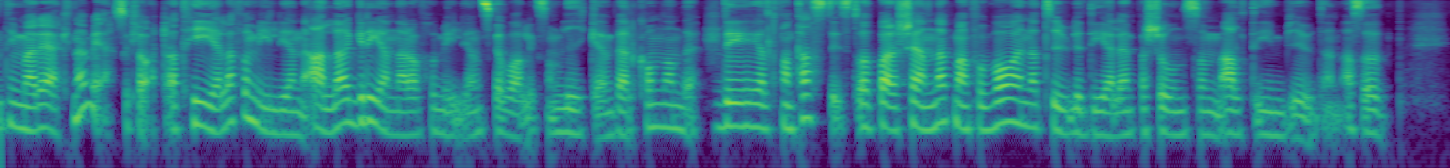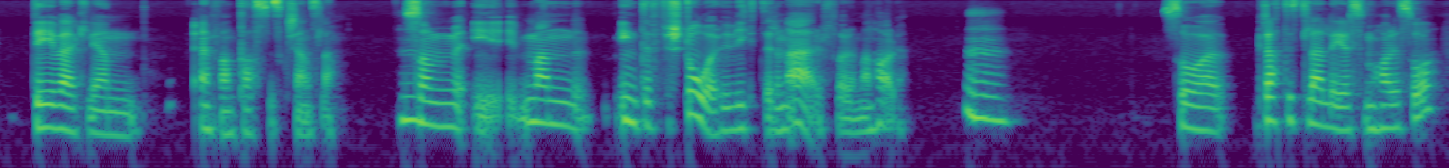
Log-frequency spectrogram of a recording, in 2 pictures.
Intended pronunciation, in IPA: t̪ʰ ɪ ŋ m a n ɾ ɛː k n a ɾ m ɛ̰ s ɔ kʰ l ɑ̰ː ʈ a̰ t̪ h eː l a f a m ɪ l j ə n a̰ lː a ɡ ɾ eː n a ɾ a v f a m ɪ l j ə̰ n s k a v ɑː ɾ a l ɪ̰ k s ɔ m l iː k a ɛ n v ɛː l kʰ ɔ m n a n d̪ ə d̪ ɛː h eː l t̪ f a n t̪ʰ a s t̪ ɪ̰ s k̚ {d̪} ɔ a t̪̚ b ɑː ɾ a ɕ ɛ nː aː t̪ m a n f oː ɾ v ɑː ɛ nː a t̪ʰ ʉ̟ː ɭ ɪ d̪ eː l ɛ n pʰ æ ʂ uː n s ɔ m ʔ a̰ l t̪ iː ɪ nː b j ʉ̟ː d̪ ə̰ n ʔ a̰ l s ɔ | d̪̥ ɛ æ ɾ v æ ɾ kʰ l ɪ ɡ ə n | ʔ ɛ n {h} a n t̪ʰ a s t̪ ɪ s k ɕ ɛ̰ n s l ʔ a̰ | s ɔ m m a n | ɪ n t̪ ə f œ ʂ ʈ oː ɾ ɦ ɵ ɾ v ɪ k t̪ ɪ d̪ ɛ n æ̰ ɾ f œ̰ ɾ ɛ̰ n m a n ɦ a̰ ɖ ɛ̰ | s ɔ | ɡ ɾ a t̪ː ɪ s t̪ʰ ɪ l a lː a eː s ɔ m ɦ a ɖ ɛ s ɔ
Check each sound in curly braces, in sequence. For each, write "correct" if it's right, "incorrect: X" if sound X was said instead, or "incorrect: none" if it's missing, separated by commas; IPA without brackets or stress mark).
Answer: incorrect: t̪, incorrect: f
